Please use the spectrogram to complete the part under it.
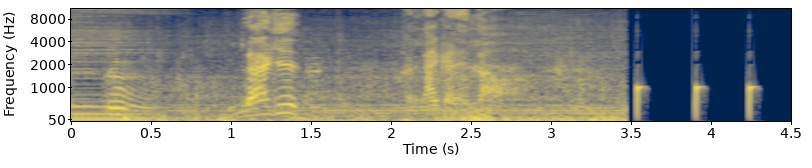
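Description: A man speaks cheerfully close by.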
